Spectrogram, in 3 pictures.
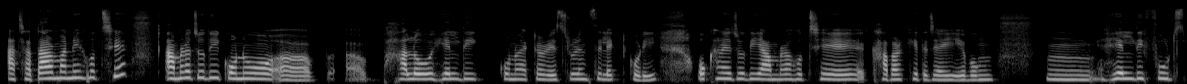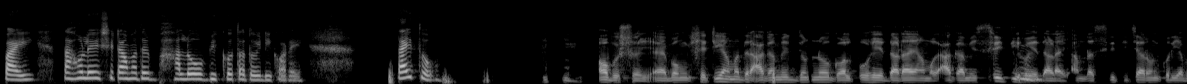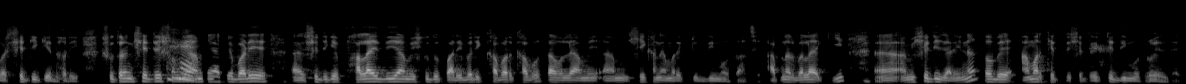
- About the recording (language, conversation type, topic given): Bengali, unstructured, আপনার মতে বাড়িতে খাওয়া ভালো, নাকি রেস্তোরাঁয় খাওয়া?
- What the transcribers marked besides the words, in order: tapping; in English: "healthy foods"; wind; static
